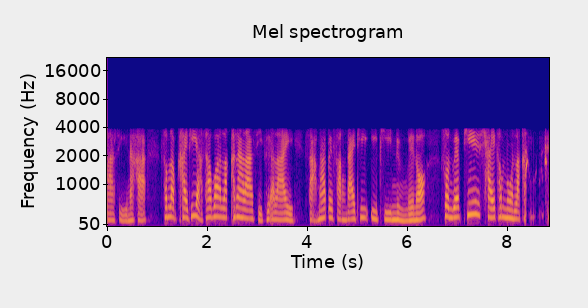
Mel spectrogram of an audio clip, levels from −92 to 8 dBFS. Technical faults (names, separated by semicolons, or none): codec payload misread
